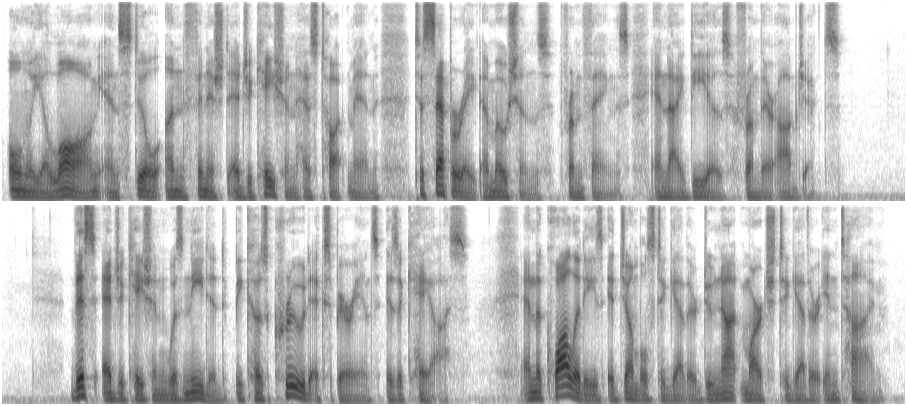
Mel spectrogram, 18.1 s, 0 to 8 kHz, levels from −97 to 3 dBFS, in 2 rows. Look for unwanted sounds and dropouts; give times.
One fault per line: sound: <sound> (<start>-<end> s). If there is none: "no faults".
no faults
